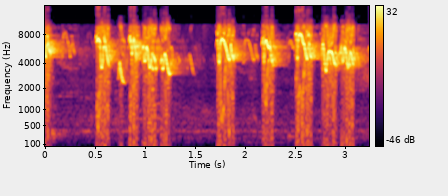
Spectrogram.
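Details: Yellow-fronted canary song played as a lure for trapping birds: short bursts of high, bright twittering notes with quick down-slurred whistles, two separated phrases broken by brief pauses.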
